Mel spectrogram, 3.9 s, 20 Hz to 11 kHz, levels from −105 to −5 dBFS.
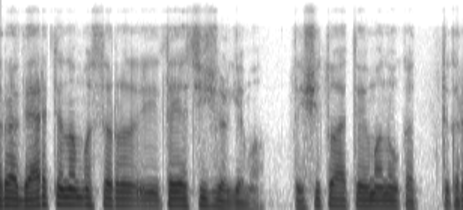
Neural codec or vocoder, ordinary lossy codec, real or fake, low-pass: none; Opus, 24 kbps; real; 7.2 kHz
